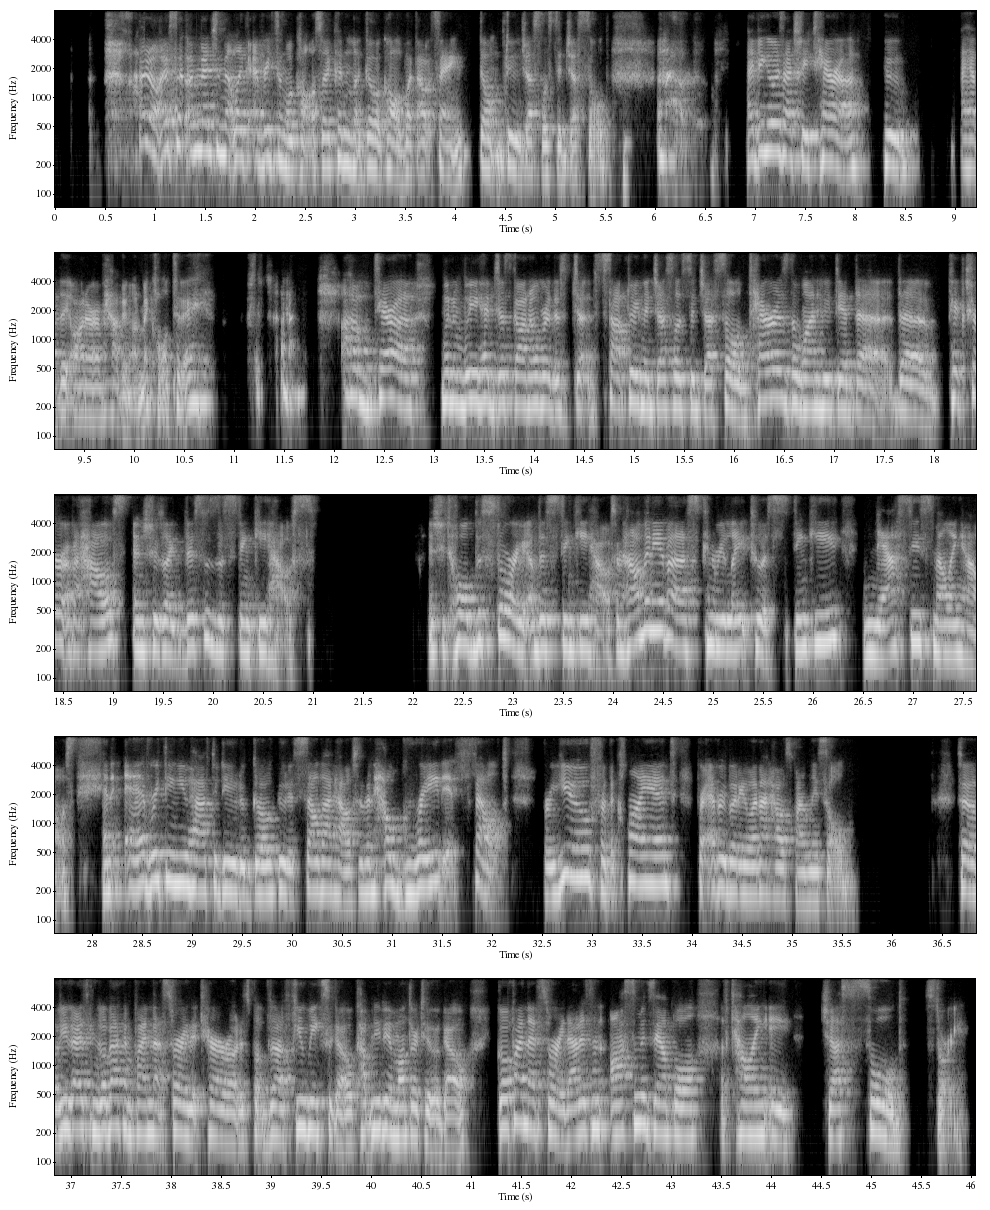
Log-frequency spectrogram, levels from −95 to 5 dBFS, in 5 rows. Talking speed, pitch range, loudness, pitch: 230 wpm, 185-225 Hz, -17 LUFS, 200 Hz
